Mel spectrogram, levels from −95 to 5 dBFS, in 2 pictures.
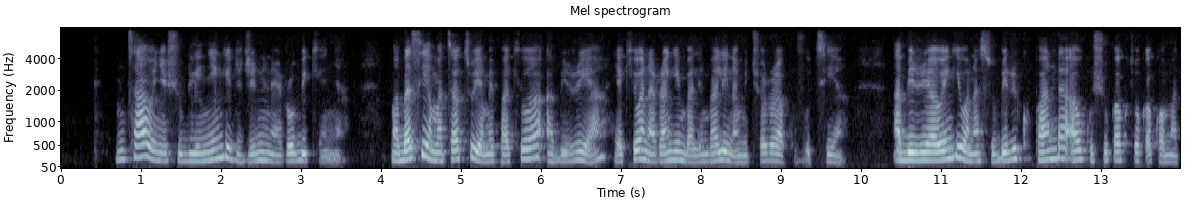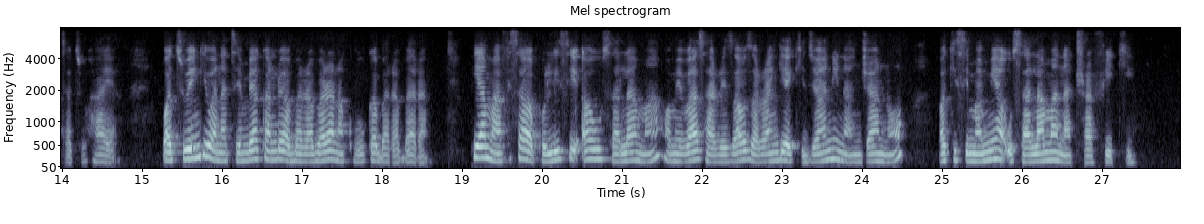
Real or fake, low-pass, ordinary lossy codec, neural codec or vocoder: real; 7.2 kHz; Opus, 24 kbps; none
